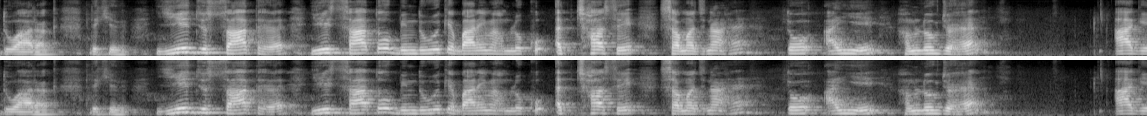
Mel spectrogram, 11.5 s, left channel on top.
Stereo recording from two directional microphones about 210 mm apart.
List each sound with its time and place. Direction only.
0.0 s speech: 30° left (ahead or behind)
9.0 s speech: 25° left (ahead or behind)
10.9 s a sound: 15° left (ahead or behind)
